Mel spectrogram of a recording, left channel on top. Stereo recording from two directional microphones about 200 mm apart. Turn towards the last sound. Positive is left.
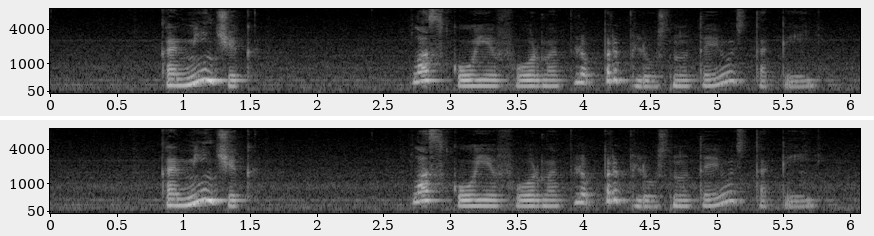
turn(degrees=15)  # may be behind; listen again after turning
